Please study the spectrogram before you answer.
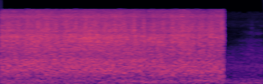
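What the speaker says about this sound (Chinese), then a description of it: "直升机也马上起飞转往其他战场支援" A military helicopter takes off after hot refuelling and rearming at an army aviation base, a loud, dense engine and rotor roar that fills the air, then cuts off sharply near the end.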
